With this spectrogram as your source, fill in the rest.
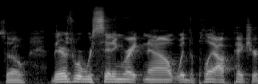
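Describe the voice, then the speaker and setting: On a very clean recording with a silent background, a man talks at a medium pitch. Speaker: sports livestream host. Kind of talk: live stream commentary. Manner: stumbling, self-correcting.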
